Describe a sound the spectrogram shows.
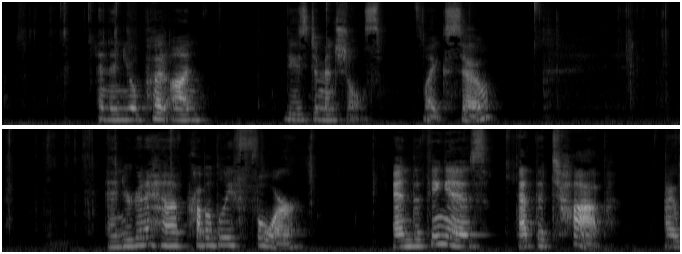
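An older woman talks calmly and closely into a microphone.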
